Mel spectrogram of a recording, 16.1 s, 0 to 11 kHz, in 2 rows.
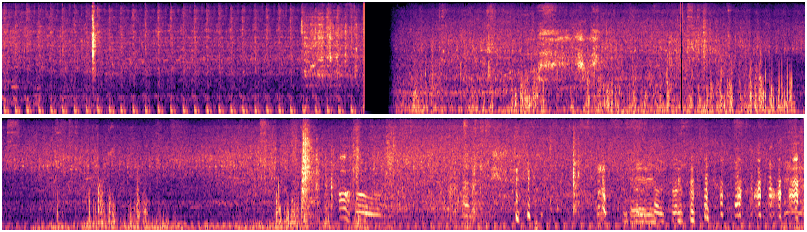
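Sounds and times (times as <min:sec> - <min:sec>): motorcycle engine idling: 0:00.0 - 0:10.4, 0:11.4 - 0:16.0
motorcycle engine riding: 0:00.0 - 0:16.0
wind buffeting microphone: 0:03.9 - 0:11.9.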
